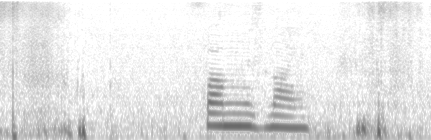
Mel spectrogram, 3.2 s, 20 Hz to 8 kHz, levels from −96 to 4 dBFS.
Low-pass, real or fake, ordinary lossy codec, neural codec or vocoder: none; fake; none; codec, 16 kHz, 8 kbps, FunCodec, trained on LibriTTS, 25 frames a second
